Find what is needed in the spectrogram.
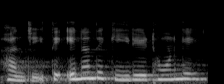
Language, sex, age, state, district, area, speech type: Punjabi, female, 30-45, Punjab, Patiala, rural, spontaneous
